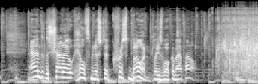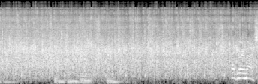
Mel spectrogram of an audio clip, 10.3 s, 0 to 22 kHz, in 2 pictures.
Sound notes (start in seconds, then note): 4.1 applause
